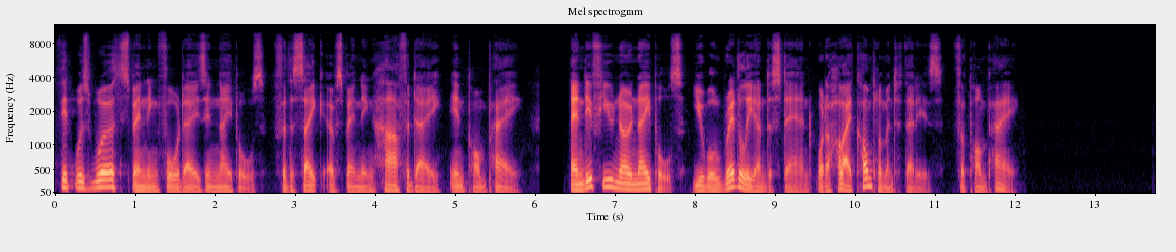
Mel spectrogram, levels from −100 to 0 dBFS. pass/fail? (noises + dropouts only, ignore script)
pass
